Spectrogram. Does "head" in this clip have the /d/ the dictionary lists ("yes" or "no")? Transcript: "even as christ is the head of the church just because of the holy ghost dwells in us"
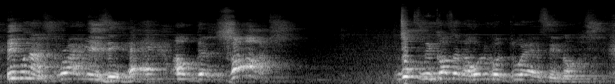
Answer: no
